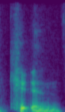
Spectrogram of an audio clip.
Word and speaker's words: kitten: baby cats right and even though there are two T's we often make that t sound very uh like silent kitten kitten yeah you can say kitten that's fine too but uh in English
